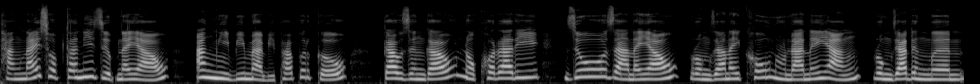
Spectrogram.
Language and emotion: Bodo, happy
